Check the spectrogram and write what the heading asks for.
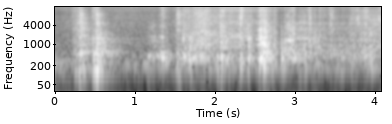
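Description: A cardboard box being opened by hand: the lid flap scraping and rustling, with small clicks and knocks of handling.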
